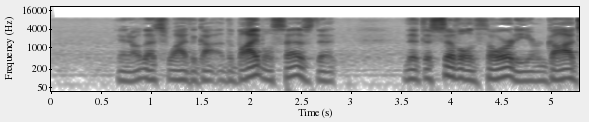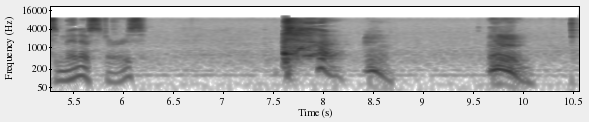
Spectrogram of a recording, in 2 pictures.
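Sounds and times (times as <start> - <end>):
speech: 0.7 - 6.3, 7.9 - 8.7
dry cough caused by dry mouth: 7.6 - 8.8, 9.6 - 10.1
throat clearing: 7.6 - 8.8, 9.6 - 10.2.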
